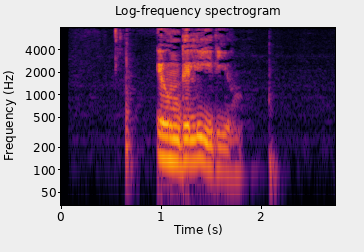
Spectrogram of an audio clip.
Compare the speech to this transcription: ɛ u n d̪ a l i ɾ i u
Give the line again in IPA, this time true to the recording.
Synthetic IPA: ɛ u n d̪ e l i ɾ j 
